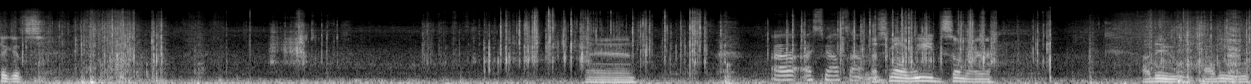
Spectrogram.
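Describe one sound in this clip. Paper and cardboard packets rustle and crinkle as they are handled.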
